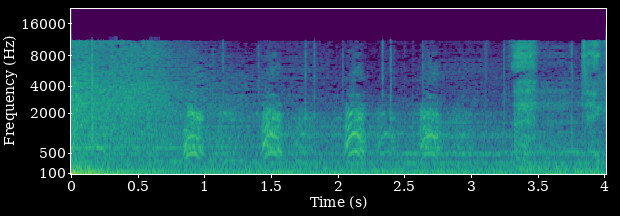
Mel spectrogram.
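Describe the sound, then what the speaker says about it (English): A dog in the Guardians of the Galaxy video game barks in a slow, regular series of about five evenly spaced yips and barks, moderately loud over a low ambient rumble. "I hear only barking."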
